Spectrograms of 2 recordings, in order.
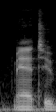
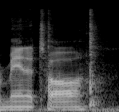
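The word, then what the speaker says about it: Manitou: just passed over Addison and Manatu Beach or Manito depending on what part of the state you're in. It's pronounced both ways.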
